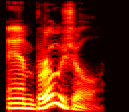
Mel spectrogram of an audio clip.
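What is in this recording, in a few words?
"ambrosial", English, British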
